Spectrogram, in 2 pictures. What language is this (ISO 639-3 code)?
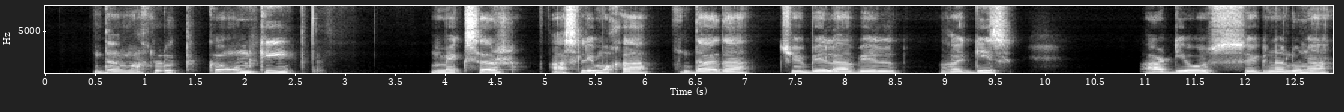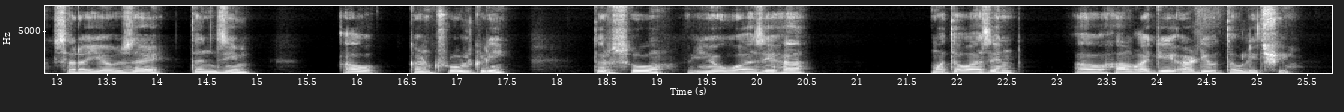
pus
